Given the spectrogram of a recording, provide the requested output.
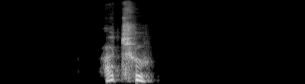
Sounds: Sneeze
